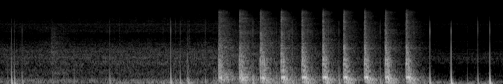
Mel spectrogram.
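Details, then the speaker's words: Turbo Ecotec V6 nitrous solenoid, driven from ECU idle stepper output during software output test: about ten crisp, evenly spaced clicks, roughly five per second; solenoid switching cleanly and working. "and you can hear it over there and do it again so that's a nitro solenoid activated and working"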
